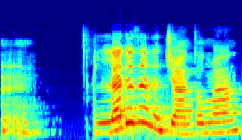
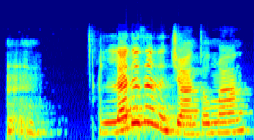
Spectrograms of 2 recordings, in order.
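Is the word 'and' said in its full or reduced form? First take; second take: reduced; reduced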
